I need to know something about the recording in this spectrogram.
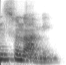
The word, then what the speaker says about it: tsunami: For example, we are not pronouncing T in tsunami.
